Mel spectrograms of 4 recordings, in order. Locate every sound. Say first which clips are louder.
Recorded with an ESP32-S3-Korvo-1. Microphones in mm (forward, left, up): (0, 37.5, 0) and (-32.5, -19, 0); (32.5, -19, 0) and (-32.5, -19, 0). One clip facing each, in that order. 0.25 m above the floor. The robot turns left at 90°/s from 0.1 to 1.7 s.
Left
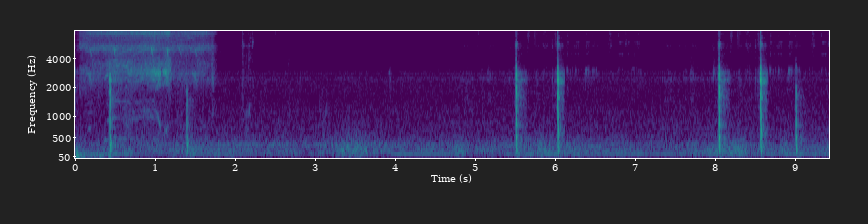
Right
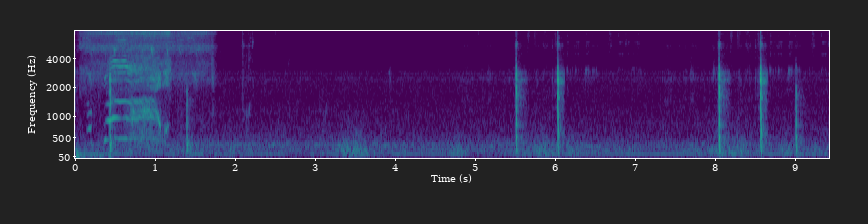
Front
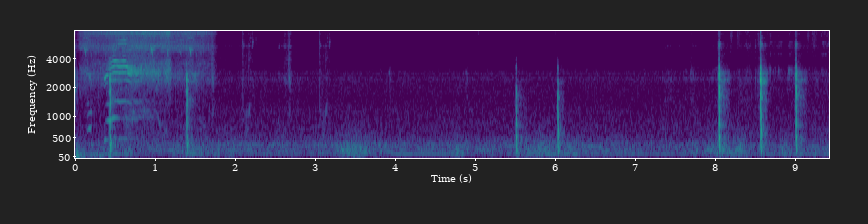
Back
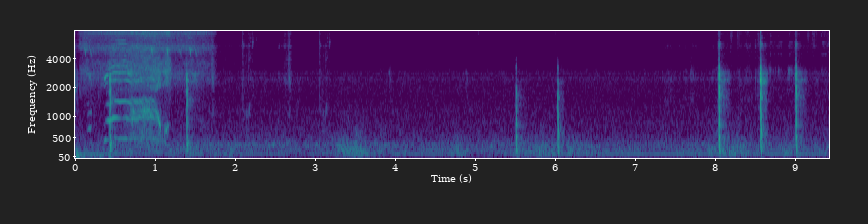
0.1 s a shout: right 4 dB, back 1 dB; 80° right; by 1.3 s straight behind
